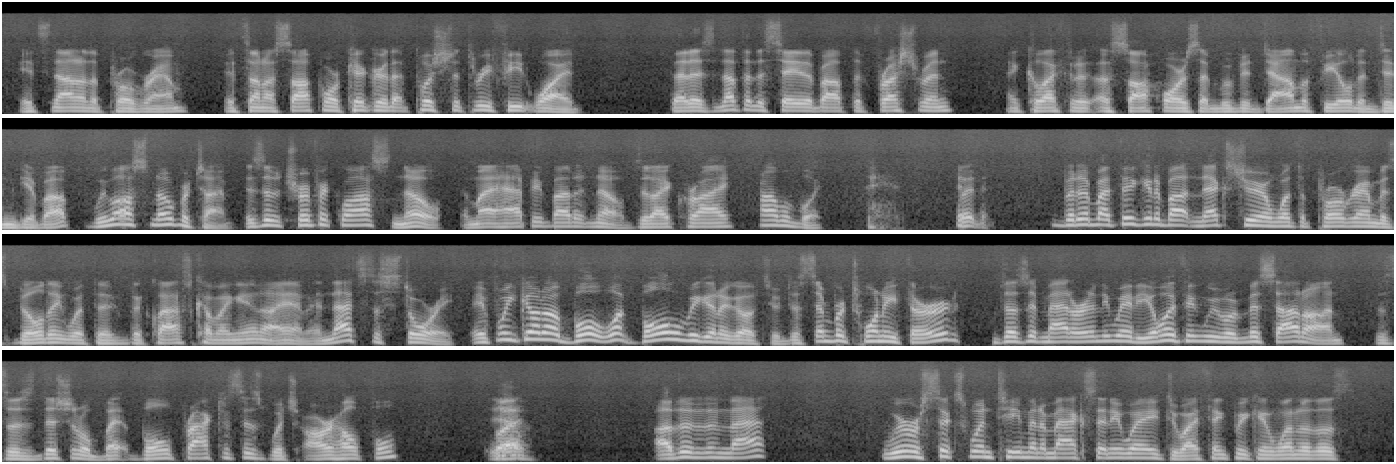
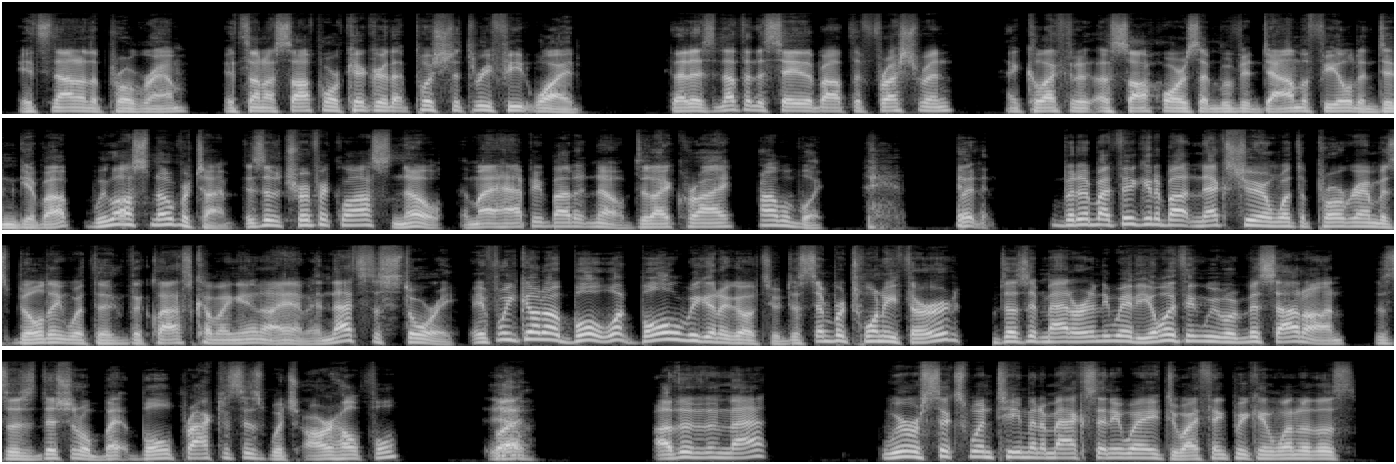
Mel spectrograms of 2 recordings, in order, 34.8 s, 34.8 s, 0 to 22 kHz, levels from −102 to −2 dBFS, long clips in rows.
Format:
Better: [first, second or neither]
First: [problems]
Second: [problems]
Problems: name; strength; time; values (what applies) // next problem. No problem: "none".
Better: second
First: hiss; noticeable; throughout; 15 dB below the speech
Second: none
